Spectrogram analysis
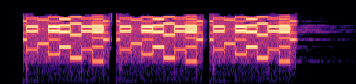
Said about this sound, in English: Is it a Tamagotchi? You got it.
